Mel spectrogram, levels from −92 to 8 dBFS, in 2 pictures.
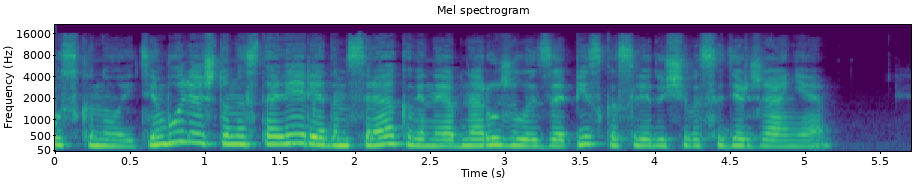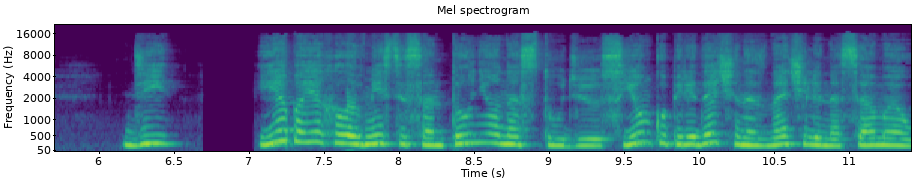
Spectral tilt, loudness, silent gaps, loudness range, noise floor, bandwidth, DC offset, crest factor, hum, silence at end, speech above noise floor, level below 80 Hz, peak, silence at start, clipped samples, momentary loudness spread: -4.5 dB/octave; -17 LUFS; 6.71-7.03 s; 6 LU; -57 dBFS; 16.5 kHz; under 0.1%; 14 dB; none; 0 s; 41 dB; -66 dBFS; -4 dBFS; 0 s; under 0.1%; 6 LU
